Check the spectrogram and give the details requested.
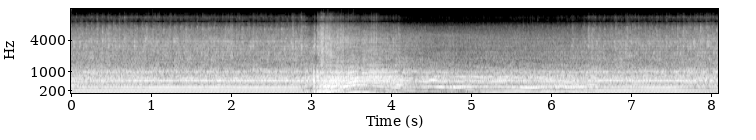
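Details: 1989 Ford Mustang Foxbody four-cylinder after its fuel injectors were rebuilt: a loud raspy exhaust drone held high with a quick blip and settle; the idle hangs too fast and the terrible original exhaust is unmuffled.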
